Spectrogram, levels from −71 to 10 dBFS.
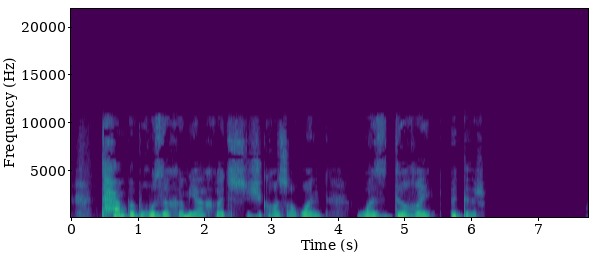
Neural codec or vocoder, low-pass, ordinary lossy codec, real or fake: none; 10.8 kHz; AAC, 32 kbps; real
